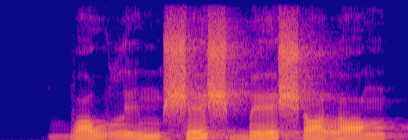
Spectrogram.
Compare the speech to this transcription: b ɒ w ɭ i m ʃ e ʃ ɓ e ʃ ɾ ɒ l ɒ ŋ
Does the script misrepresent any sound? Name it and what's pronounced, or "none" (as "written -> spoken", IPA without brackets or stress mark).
ɭ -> l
